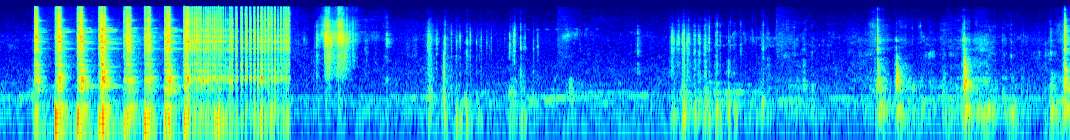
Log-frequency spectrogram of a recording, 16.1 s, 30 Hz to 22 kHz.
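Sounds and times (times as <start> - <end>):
spray can ball rattling: 1.8 - 5.4.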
